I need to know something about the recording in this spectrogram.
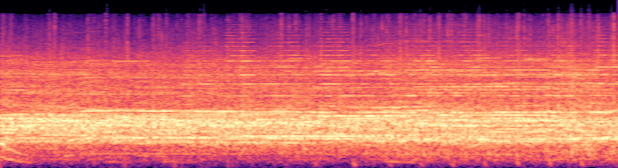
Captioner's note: audience applauding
